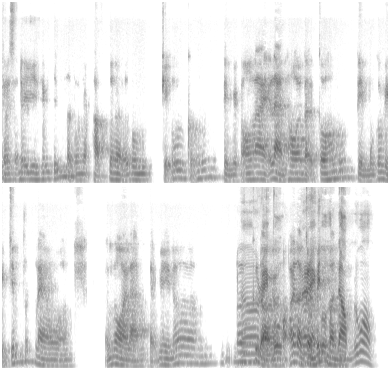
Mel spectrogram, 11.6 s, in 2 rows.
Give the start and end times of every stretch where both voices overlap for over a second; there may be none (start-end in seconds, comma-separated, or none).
9.3-10.9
